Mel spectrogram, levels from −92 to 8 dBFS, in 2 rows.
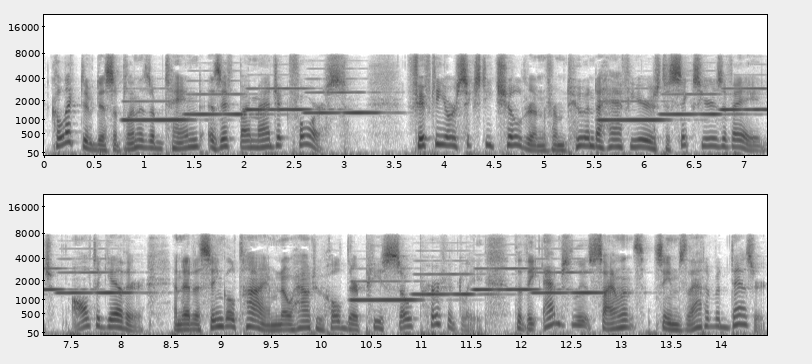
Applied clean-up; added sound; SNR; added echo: none; Wind instrument, woodwind instrument; 2 dB; none.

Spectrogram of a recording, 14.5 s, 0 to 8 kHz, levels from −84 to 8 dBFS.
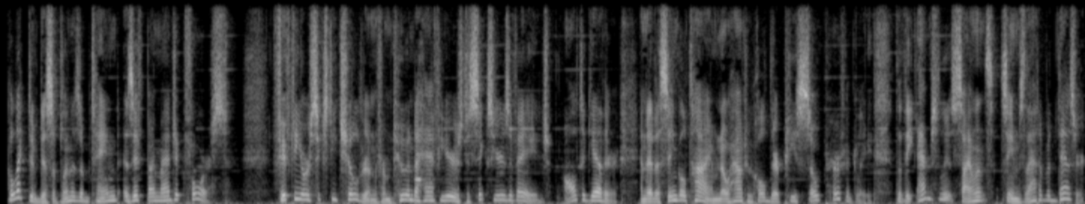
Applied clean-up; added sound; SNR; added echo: neural mask model DeepFilterNet 3.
